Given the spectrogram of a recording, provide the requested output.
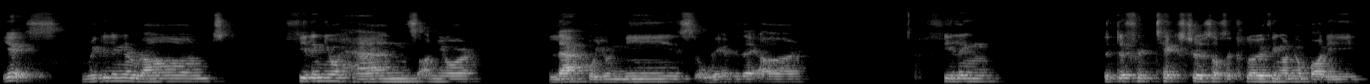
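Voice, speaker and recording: Slow-speaking man guiding yoga, echoey room. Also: medium pitch. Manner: calm, deliberate, with many pauses. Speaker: yoga teacher. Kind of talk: guided yoga and meditation instruction. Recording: echoey, roomy sound.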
